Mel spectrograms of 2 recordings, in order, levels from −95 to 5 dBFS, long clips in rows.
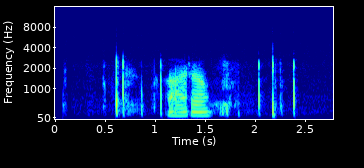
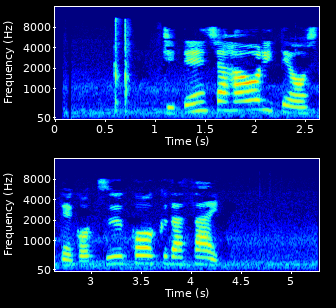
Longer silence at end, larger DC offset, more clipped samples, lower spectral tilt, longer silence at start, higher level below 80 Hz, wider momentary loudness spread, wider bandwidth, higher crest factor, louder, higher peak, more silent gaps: second, 0.6 s vs 1.05 s; neither; neither; first, -7 dB/octave vs -0.5 dB/octave; about the same, 0.6 s vs 0.6 s; second, -88 dBFS vs -80 dBFS; second, 12 LU vs 18 LU; about the same, 10.5 kHz vs 11 kHz; first, 28 dB vs 20 dB; second, -45 LUFS vs -32 LUFS; second, -18 dBFS vs -14 dBFS; neither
